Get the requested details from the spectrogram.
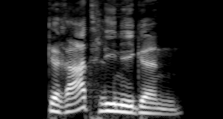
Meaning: inflection of geradlinig: 1. strong genitive masculine/neuter singular 2. weak/mixed genitive/dative all-gender singular 3. strong/weak/mixed accusative masculine singular 4. strong dative plural
- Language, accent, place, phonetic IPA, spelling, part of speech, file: German, Germany, Berlin, [ɡəˈʁaːtˌliːnɪɡn̩], geradlinigen, adjective, De-geradlinigen.ogg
